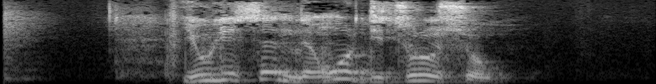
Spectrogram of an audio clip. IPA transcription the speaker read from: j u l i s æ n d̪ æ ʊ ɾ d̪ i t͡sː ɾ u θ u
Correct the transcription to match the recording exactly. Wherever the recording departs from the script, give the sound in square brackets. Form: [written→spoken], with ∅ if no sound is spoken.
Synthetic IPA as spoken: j u l i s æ n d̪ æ ʊ ɾ d̪ i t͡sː ɾ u [θ→s] u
